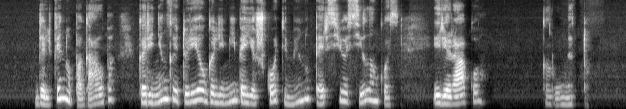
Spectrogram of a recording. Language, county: Lithuanian, Utena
